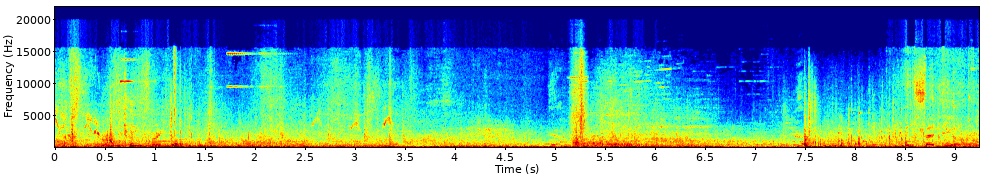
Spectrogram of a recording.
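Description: Repeated Confringo explosive spells go off in Hogwarts Legacy, loud booming blasts with crackling bursts and rumbling debris over continuous game noise, with a voice heard in the mix.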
